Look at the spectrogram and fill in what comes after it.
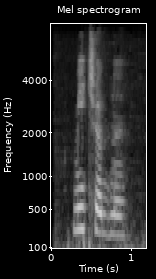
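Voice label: "мичӧдны" Komi, female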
